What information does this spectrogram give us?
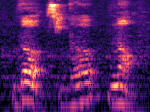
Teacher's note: त वर्ग का जब हम उच्चारण करते हैं तो जिह्वा दांत के पास आकर के स्पर्श करती है।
